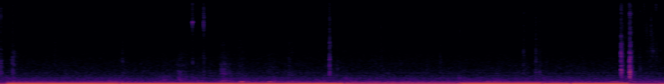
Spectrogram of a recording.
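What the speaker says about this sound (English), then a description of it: "So the bass sounds like this." A deep synth bass line plays alone, stepping between a few sustained low notes in a simple repeating pattern.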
